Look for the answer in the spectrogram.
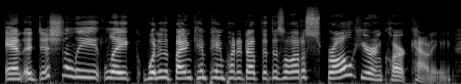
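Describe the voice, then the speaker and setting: An American woman in her thirties co-hosting a podcast, explaining the news in a casual, animated way with informal asides. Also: sits high, fast talker, dry recording, clean studio sound. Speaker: podcast co-host.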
